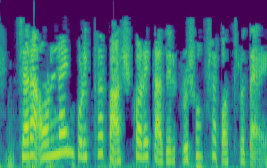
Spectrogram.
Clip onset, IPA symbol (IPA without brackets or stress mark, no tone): d͡ʑ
